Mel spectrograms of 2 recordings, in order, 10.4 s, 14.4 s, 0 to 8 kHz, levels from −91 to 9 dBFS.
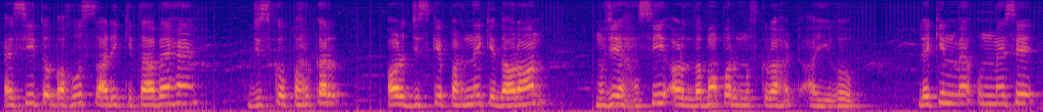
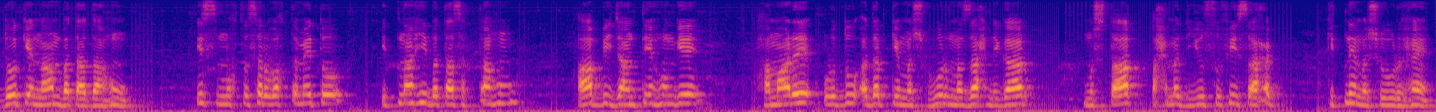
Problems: none marked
